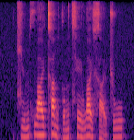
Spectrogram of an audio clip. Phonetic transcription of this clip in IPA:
t͡ɕ y˧˥ n x w a˥ ɪ̯ kʰ a˥˩ n k ɤ˧˥ ŋ t͡sʰ e˧ ɪ̯ ɻ w a˥˩ ɪ̯ x a̰˨˩ ɪ̯ ʈ͡ʂ u˥

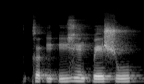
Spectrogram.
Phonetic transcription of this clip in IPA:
k ə ʔ i ʔ i ɣ ẽ k͡p e ʃ u

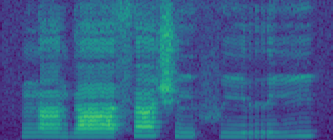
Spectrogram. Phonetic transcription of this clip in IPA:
ŋ ã˨ ɡ aː˨ s ã˦ ʃ ĩ˨ f i˨ r i˨˦

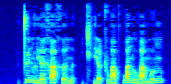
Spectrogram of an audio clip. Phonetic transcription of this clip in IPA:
t̪ y˥˩ n l j ɛ˧˥ x ä˧˥ x ə̰˨˩˦ n | t͡ɕʰ j ɛ̰˨˩ ʈ͡ʂ w ä˧˥ pʰ w a˥˩ n l w ä̰˨˩ m ʊ˥ ŋ

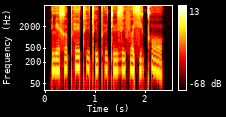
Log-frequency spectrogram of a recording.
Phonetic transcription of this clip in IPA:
lʲ æ x œ pʰ e tʰ i tʼ i pʰ y tʼ y z i f œ sʲ ɵ kʰ ɔ

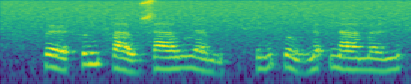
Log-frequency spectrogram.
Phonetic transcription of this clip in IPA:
p œː˨˩ h ʊ˧ ŋ f aː˨˩ w s aː˨˧ w l ɐ˨˩ m | h ɪ˨˥ ŋ f o˨˩ w n̪ ɐ˧ p̚ n̪ aː˨ m ɐ˨˧ n

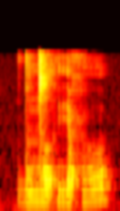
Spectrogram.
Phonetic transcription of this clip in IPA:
dˤ ə ŋ͡ǀ ɔ x rʲ ɐ ħ ɔ̤

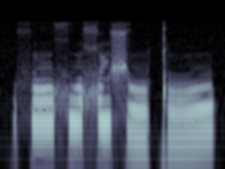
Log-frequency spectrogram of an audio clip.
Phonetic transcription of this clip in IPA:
θ oː˦ x u˦ χ y˦ ʃ oː˨ ǃ oː˨˦

